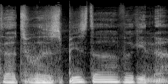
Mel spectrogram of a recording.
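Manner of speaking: low, slow radio announcer; back-announce the aria with mock gravity; opera station announcer. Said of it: "those opera stations".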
